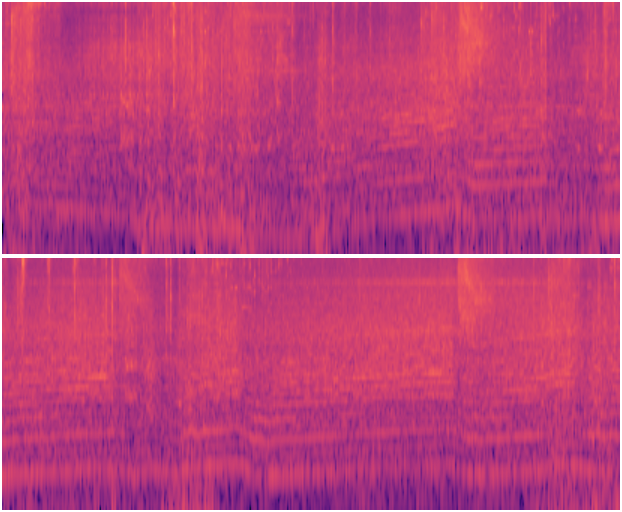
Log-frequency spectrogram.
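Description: A car engine roars and revs up and down as it speeds along.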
